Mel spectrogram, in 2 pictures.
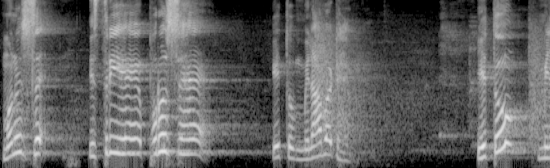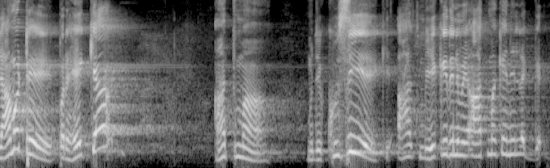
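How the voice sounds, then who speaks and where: A Jain monk preaching a sermon, emphatic and making the audience repeat after him. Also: male voice, very high voice, sing-song, slow, pauses often, pushed and bright. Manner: emphatic, drills the audience in call-and-response. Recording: long hall reverb.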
